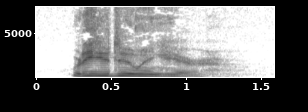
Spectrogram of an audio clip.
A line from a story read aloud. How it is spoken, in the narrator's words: God gently asks Elijah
